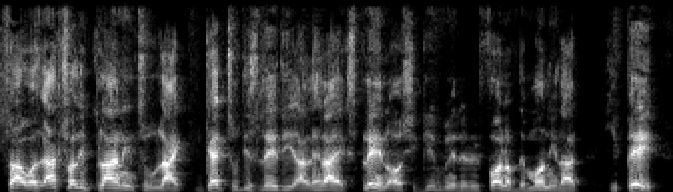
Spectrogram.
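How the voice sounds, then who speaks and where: A man from Cameroon, a guest on a livestream, telling his story in a halting way with repeated words and many fillers. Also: lowish voice, a bit bright. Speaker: guest caller. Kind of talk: casual account on a livestream.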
